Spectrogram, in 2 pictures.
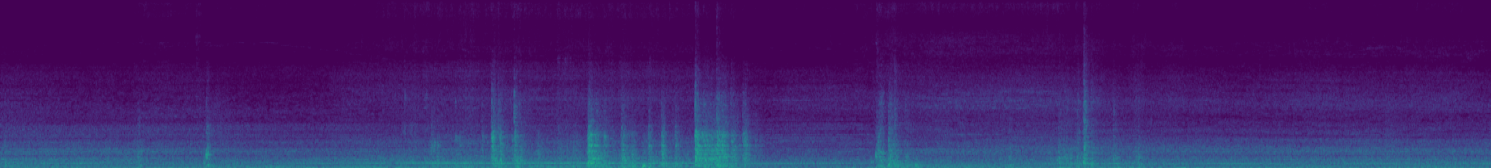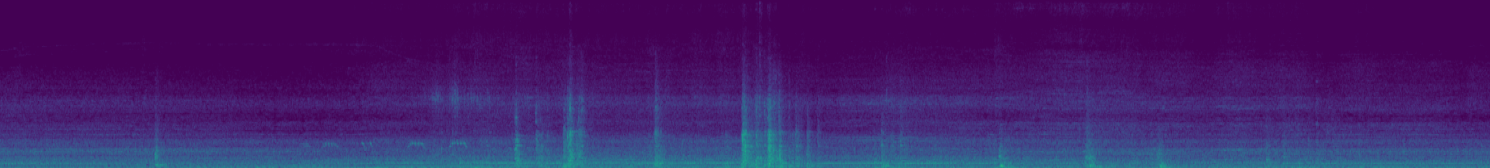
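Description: Hyundai crawler excavator's diesel engine running steadily under load, with groups of knocks and scrapes as the steel bucket digs into dry earth and stones. The two loudest clusters of clatter come about a quarter of the way in and again about two-thirds through.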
